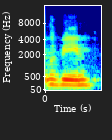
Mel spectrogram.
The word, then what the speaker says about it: Levine: And, I forgot to ask you, do you pronounce your name Levine or Levine? You said it right, Levine.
